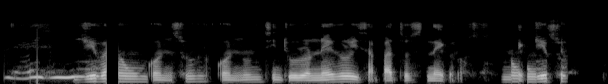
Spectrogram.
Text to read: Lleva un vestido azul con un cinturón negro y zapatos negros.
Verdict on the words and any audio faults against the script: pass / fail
fail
